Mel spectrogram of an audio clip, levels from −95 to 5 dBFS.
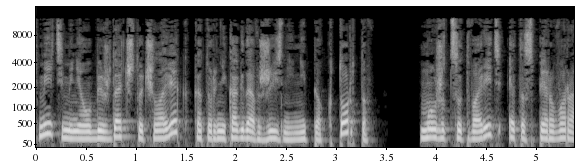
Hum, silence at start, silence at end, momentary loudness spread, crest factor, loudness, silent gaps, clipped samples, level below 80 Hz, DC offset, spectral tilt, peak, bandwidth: none; 0.05 s; 0 s; 5 LU; 14 dB; -17 LUFS; 3.52-3.83 s; under 0.1%; -44 dBFS; under 0.1%; -6 dB/octave; -2 dBFS; 12.5 kHz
